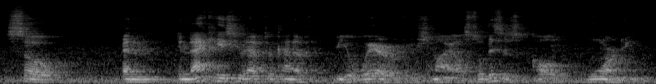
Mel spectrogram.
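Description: Middle-aged man, live poetry reading, slow emphatic delivery, medium pitch, noisy far-off recording. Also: steady tone. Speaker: poet. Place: indoor venue with a staircase, live reading. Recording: echoey room from a distance, noisy.

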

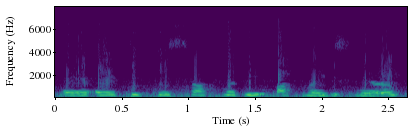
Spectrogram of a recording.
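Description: A man's voice: mid-range voice, level tone, fast talker. A man vlogging casually from his motorcycle, chatting and muttering to himself as he rides through town. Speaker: motovlogger. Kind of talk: casual riding commentary. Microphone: AirPods earbuds under helmet. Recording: muffled earbud mic with loud road noise. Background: engine and traffic noise.

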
